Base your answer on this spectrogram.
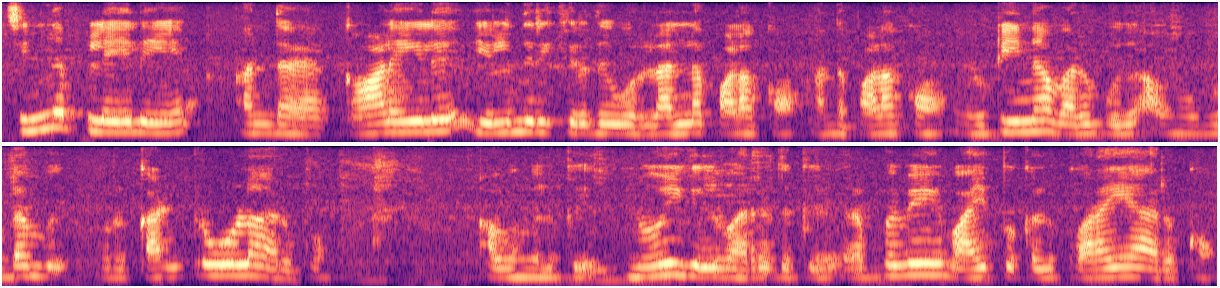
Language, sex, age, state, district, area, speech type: Tamil, female, 30-45, Tamil Nadu, Perambalur, rural, spontaneous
